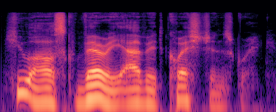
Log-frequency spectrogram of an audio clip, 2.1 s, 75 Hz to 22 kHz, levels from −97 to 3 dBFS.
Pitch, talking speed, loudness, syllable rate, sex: 125 Hz, 175 wpm, -17 LUFS, 4.8 syllables/s, male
